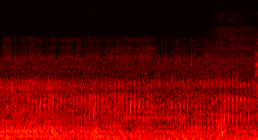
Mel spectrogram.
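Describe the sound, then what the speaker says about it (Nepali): A helicopter lands at Everest View near Namche in the Solu region, its rotor thumping in a dense, continuous, loud roar that fills the whole stretch. "एभरेस्ट भ्यूमा ल्यान्ड गर्दैछ हेलिकप्टर"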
